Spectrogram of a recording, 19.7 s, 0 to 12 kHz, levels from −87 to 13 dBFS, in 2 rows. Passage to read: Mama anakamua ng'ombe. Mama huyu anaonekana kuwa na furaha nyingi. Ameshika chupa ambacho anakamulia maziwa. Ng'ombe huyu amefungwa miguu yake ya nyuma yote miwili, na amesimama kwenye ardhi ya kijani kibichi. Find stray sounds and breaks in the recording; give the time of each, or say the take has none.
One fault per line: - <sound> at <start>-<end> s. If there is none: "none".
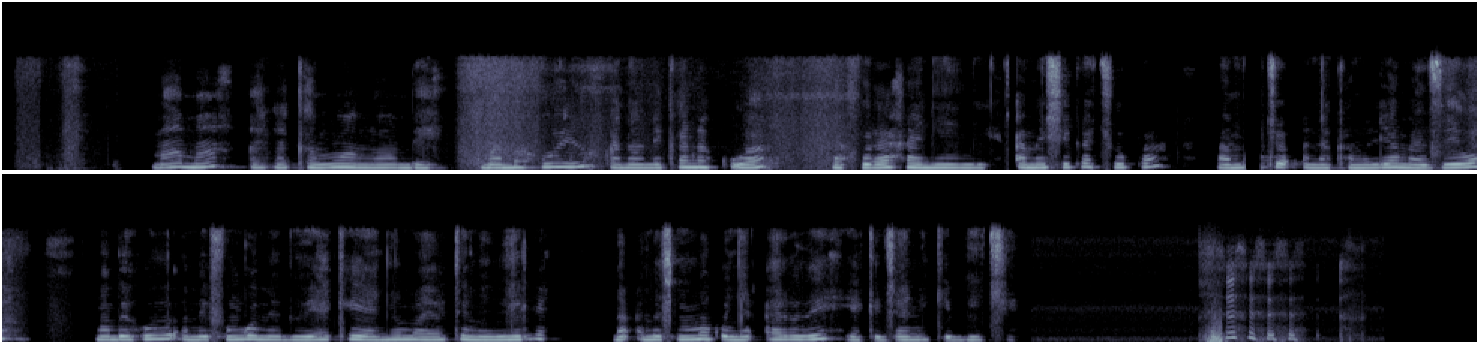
- dropout at 8.3-8.4 s
- laugh at 17.8-18.9 s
